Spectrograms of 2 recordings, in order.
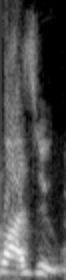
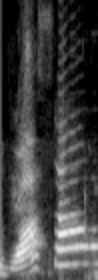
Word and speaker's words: Wausau: I know it's not Wazoo. Okay. I think it's Wausau.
